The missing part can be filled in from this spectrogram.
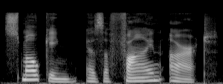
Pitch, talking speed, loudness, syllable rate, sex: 150 Hz, 135 wpm, -20 LUFS, 3.0 syllables/s, female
